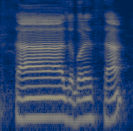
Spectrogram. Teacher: ছা টা যখন উচ্চারণ করব জিহ্বার আগা উপরের দাঁতের আগা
